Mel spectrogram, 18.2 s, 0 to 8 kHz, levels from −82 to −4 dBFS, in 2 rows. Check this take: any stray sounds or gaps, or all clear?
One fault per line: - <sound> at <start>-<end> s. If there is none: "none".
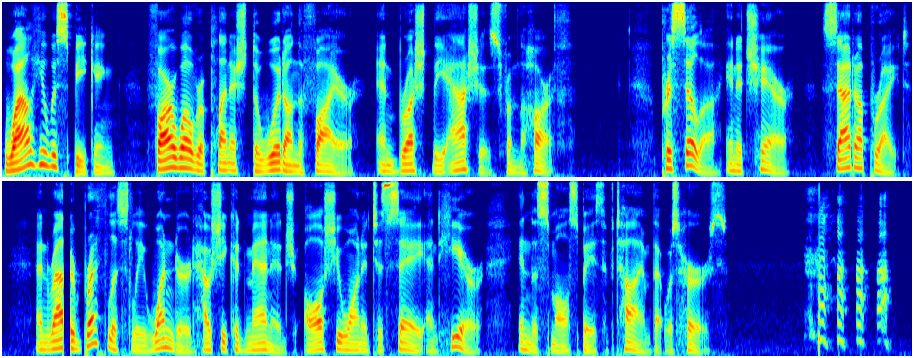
- dropout at 9.7-9.8 s
- laugh at 17.1-18.0 s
